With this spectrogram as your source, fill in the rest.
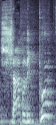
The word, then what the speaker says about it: Charlie Puth: Ces temps-ci, mon musicien préféré, c'est Charlie Puth. C'est comme ça qu'il faut le prononcer.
